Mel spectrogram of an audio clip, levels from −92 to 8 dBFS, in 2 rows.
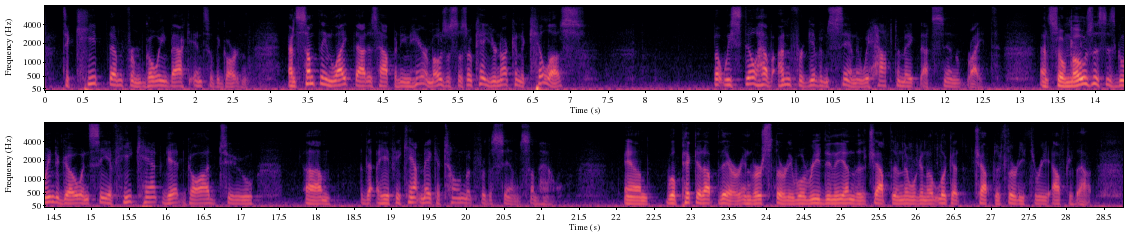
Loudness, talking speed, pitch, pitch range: -26 LUFS, 195 wpm, 140 Hz, 120-165 Hz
